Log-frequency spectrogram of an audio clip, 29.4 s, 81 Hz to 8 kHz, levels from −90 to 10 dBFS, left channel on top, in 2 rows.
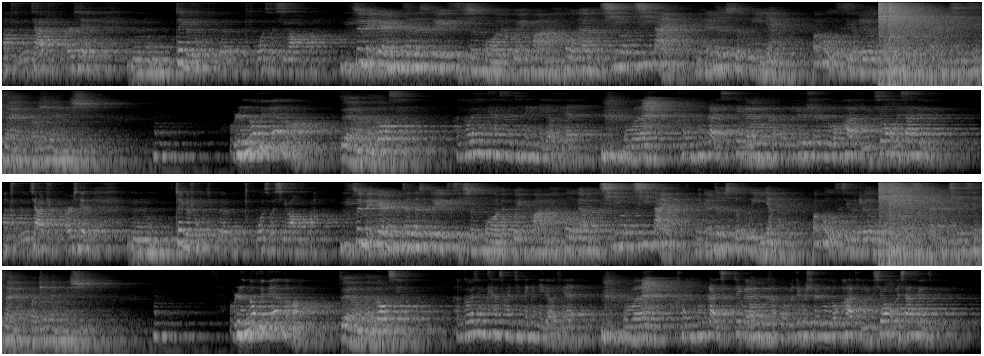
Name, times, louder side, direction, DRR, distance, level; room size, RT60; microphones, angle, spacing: voice 1, 0.0-3.4 3.8-4.7 5.1-5.3 17.0-17.3 18.1-19.2 20.2-20.9 21.5-23.3 24.0-24.5 24.8-28.6, right 1 dB, 65° right, -2 dB, 2.3 m, -37 dB
voice 2, 5.1-10.0 10.4-11.7 12.1-15.9 19.7-20.4 23.7-23.9 24.3-24.4 25.7-26.0, equal, 45° right, -11 dB, 3.5 m, -37 dB
sound 1, 13.1-15.5 15.8-15.9, left 4 dB, 40° left, 1.0 m, -35 dB
17.5 x 15.0 x 3.5 m, 2.7 s
head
